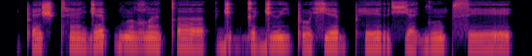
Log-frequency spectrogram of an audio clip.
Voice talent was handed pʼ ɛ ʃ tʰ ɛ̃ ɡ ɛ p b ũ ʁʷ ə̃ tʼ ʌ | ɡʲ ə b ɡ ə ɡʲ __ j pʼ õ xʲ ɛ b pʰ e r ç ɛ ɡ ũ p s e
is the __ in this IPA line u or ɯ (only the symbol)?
ɯ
